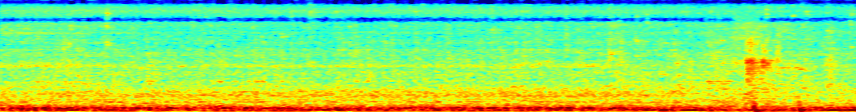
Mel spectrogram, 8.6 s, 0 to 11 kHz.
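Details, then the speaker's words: Old boiler around 1975, 6 zones, first firing after replacing pump motor and bearing assembly, no leaks: burner lights with lots of racket, settling to steady low rumbling roar, no knocking or squeal; normal burner operation. "A lot of racket. She fired. Fired up."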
